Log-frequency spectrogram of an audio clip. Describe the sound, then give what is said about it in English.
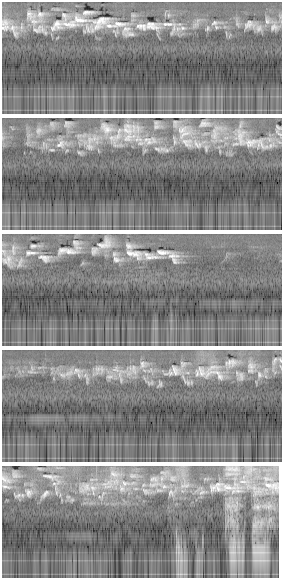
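Busy birdsong fills the air by a lake, many small birds chirping and trilling continuously over a soft outdoor hum, with a brief low rumble near the end. “Listening to the bird song.”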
